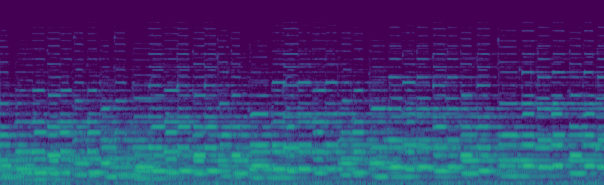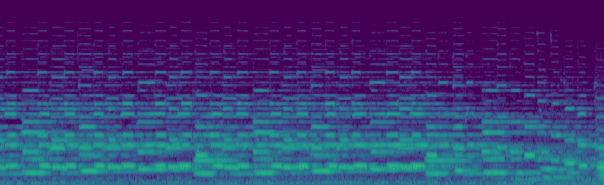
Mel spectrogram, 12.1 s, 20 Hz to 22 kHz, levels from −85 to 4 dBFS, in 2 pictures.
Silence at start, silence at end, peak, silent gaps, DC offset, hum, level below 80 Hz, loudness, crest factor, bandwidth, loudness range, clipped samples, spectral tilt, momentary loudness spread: 0 s; 0 s; -16 dBFS; none; under 0.1%; none; -52 dBFS; -31 LUFS; 14 dB; 14 kHz; 1 LU; under 0.1%; -5 dB/octave; 3 LU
